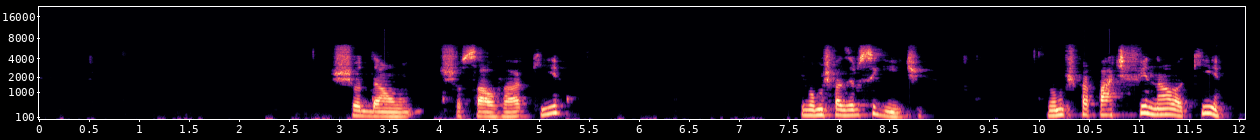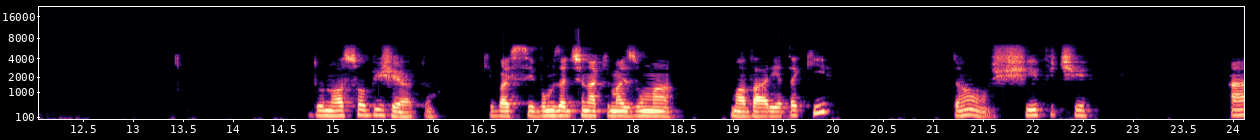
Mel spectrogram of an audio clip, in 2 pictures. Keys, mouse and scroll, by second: 0.1 Tab, 1.3-5.3 middle drag, 1.8 a, 8.3-14.5 middle drag, 16.2-21.6 middle drag, 21.6 shift+a.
